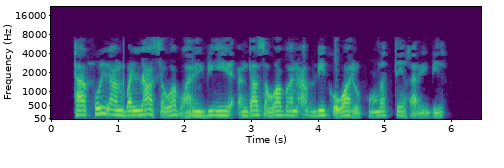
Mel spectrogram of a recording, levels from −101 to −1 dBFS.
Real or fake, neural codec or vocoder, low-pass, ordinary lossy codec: fake; codec, 16 kHz, 1 kbps, FreqCodec, larger model; 7.2 kHz; MP3, 32 kbps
